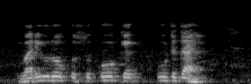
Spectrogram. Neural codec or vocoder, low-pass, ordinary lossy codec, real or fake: none; 7.2 kHz; AAC, 48 kbps; real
